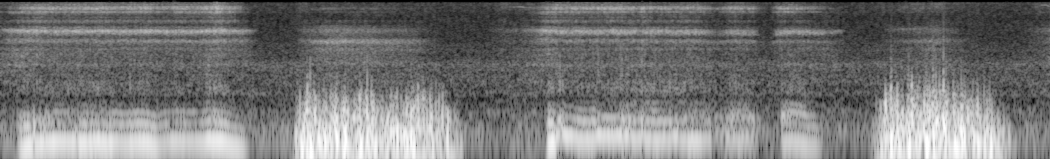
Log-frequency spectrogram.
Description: I found an older video that my sister made of me snoring wen I was a kid. I snored pretty loud when I was a kid but not as loud as I do now!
